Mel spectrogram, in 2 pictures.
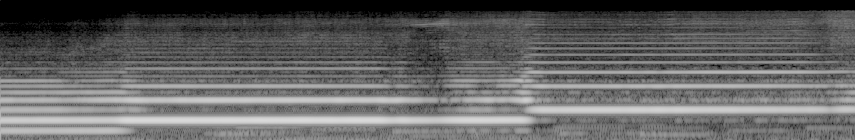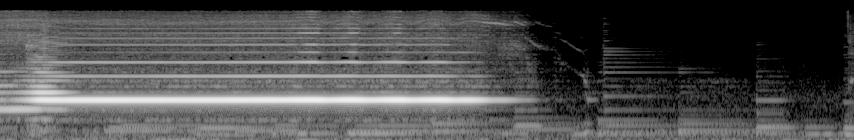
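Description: Flute playing the harmonic series on one fingered low D: the held low D slurs up to the D an octave higher about half a second in, then to the A a fifth above, then to the high D two octaves up. The high D is the loudest note and stops about seven seconds in.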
